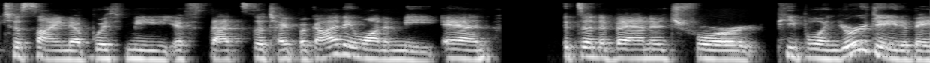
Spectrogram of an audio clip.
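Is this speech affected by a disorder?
No.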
